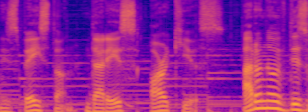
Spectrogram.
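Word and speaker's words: Arceus: any vowels in between the name of the Pokémon god in Japanese is pronounced as arusu which would favor the arus pronunciation but apparently we have a winner in archus the most difficult shiny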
